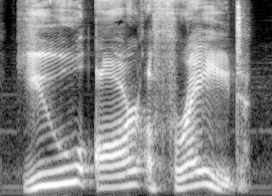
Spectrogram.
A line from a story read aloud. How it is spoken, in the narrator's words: he shouts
